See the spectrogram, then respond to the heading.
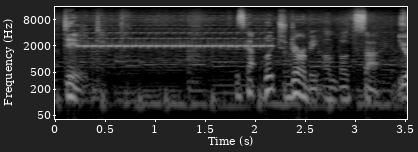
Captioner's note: phone ringing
